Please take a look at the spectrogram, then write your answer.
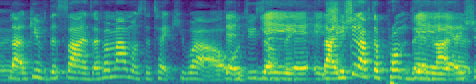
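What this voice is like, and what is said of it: Usual voice. Nothing is said of it.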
